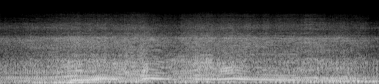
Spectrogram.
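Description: A Forte Hornet enduro motorcycle revs hard in a wet, darkening forest, its engine note climbing and falling in a couple of loud, close throttle bursts.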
